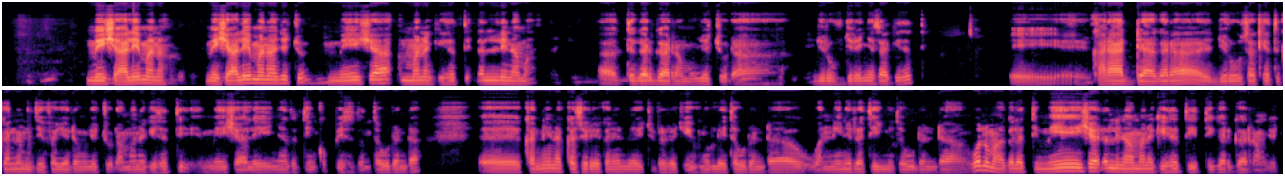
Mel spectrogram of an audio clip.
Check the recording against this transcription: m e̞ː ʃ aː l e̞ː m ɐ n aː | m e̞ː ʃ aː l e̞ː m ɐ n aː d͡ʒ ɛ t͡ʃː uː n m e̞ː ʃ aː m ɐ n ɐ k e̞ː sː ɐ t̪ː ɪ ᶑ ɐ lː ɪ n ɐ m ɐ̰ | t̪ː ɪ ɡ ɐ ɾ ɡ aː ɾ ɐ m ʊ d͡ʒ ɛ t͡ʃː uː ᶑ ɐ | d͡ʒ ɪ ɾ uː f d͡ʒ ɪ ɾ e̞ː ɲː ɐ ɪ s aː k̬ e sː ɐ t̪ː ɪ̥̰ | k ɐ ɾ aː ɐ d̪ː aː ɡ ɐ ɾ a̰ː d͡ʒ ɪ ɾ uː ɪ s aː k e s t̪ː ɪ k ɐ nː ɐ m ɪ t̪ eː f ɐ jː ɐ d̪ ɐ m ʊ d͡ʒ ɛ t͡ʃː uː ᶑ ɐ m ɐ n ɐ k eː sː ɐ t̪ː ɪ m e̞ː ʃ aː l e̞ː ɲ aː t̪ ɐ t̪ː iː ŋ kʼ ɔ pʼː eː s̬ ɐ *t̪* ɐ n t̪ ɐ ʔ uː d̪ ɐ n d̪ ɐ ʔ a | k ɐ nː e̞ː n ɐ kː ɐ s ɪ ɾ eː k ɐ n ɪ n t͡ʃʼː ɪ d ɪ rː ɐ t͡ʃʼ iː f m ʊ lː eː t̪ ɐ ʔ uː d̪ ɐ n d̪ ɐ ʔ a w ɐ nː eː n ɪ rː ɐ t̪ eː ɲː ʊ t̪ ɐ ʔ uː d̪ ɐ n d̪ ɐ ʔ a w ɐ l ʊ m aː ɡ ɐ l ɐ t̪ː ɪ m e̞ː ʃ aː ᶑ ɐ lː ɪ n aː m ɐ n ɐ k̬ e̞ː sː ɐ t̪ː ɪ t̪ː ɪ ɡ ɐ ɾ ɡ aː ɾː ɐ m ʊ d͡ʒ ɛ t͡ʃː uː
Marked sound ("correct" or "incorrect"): correct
